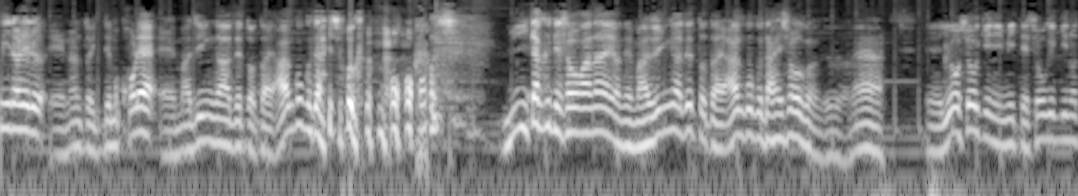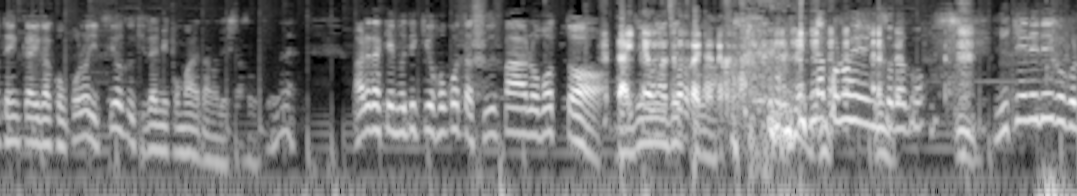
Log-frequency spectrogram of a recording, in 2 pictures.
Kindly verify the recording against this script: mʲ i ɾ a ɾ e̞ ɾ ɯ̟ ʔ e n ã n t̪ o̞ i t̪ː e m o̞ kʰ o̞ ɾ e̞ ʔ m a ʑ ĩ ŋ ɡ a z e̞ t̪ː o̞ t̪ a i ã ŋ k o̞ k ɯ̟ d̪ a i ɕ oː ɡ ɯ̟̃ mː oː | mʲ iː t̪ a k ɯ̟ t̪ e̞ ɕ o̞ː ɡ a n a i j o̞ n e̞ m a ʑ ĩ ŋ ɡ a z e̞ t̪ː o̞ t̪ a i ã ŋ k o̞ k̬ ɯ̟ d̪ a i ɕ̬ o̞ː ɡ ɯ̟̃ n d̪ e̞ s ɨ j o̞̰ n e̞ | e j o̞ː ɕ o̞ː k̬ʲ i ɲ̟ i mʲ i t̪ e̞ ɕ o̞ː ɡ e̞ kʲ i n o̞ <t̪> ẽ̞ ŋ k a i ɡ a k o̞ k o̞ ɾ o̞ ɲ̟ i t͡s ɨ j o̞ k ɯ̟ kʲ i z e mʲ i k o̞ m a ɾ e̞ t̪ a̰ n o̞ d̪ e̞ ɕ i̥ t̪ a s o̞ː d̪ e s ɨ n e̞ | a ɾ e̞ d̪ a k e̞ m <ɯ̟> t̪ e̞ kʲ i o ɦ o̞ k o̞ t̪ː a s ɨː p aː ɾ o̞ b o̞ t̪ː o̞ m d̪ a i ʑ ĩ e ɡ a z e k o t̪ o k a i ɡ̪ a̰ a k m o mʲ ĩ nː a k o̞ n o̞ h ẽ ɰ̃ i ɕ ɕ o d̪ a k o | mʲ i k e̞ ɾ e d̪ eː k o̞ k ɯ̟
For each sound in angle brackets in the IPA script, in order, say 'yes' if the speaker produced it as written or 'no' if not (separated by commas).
yes, yes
